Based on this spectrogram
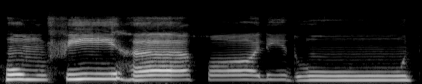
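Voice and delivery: very slow drawn-out chant; Quranic recitation. Shown as a demonstration. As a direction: hold each long vowel as in recitation. Teacher recites Quranic verse.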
